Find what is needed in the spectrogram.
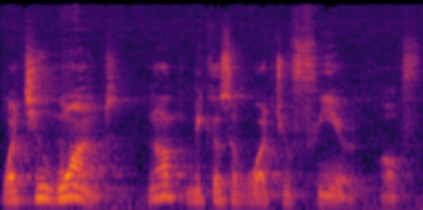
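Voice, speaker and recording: A man with lively intonation, at a fairly slow pace. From Argentina. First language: Spanish. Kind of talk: casual talk to camera.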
